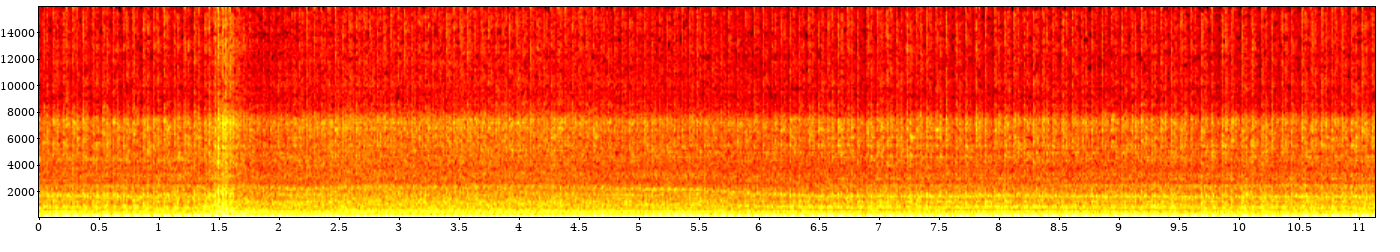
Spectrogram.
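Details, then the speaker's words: Ariens Ikon mower, Kawasaki FR691V V-twin, 5 hours old, which surged at idle since new. After cleaning debris from the carburettor and fitting a new fuel filter, it idles low and even without hunting. "thank you it seemed to fix it hope it helps"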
